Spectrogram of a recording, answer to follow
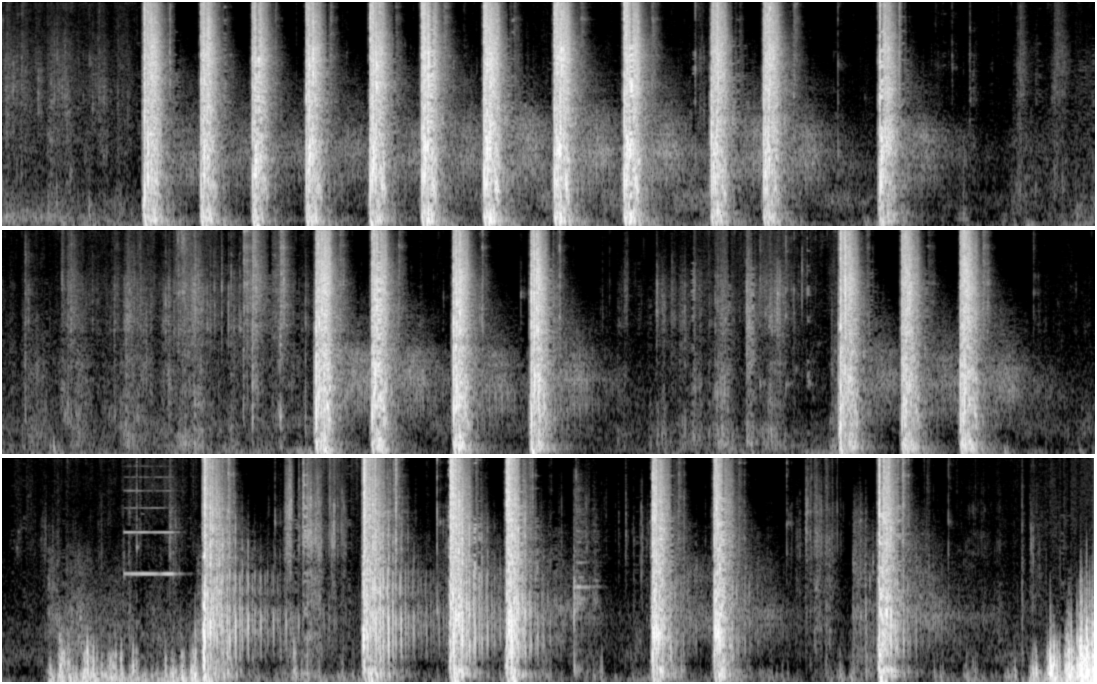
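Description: Shotgun fired in quick strings, about two shots a second, with pauses between strings. A burst of rumbling noise and a short high beep come about two-thirds of the way in, followed by another string of shots.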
